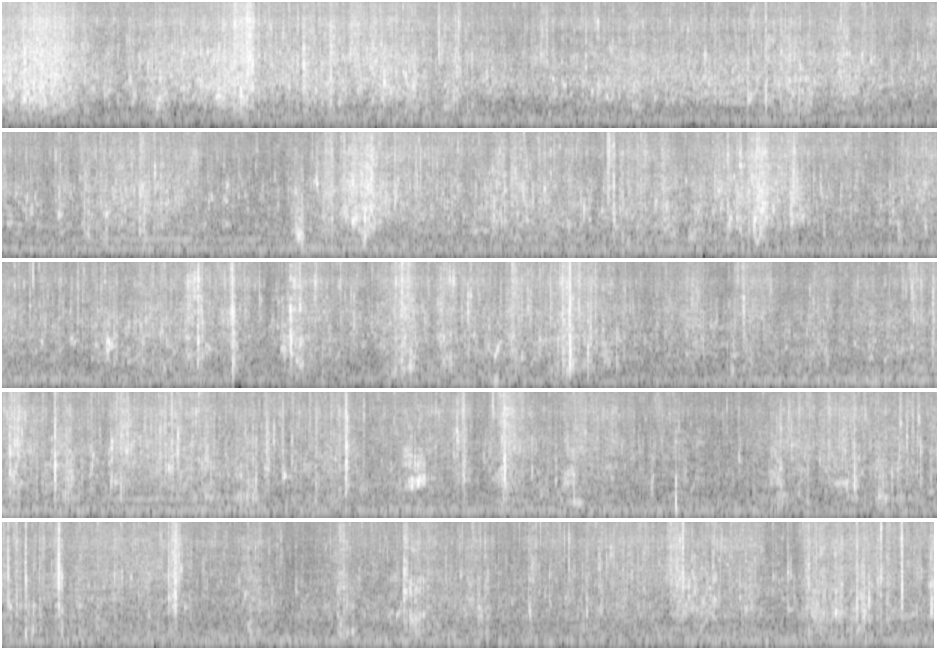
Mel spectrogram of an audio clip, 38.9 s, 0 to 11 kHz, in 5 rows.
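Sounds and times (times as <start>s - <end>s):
wet mud squelching: 16.0s - 38.9s.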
